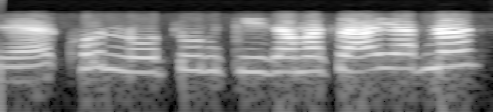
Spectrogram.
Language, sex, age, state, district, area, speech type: Bengali, female, 45-60, West Bengal, North 24 Parganas, rural, conversation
